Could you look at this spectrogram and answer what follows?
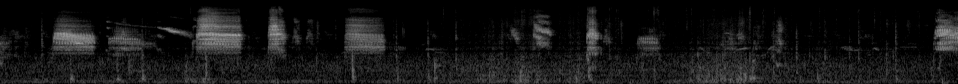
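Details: Juvenile common starlings being fed by parents in a Hamburg allotment garden, 28 May 2012; several harsh rasping bursts early on, then quieter scattered chirps and clicks, a thin whistle near the end.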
